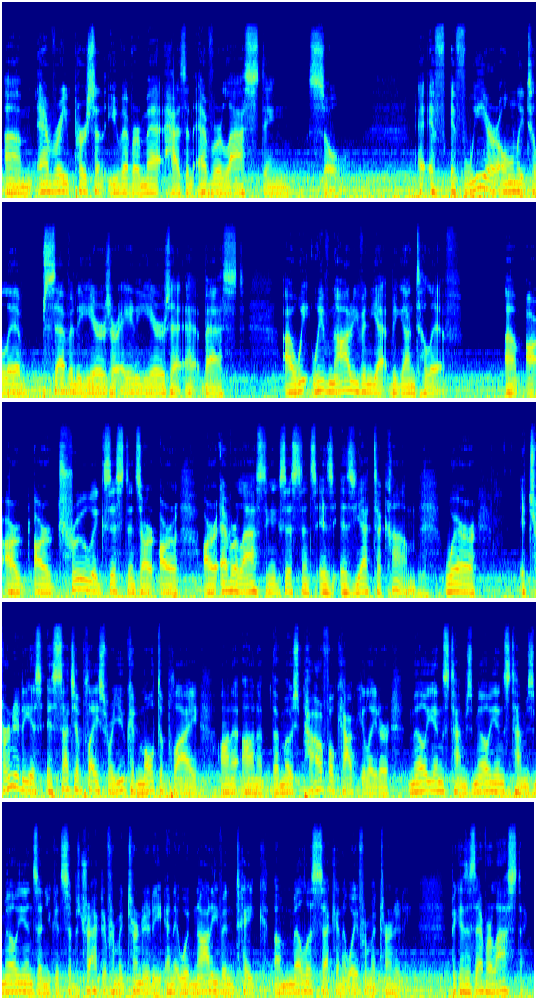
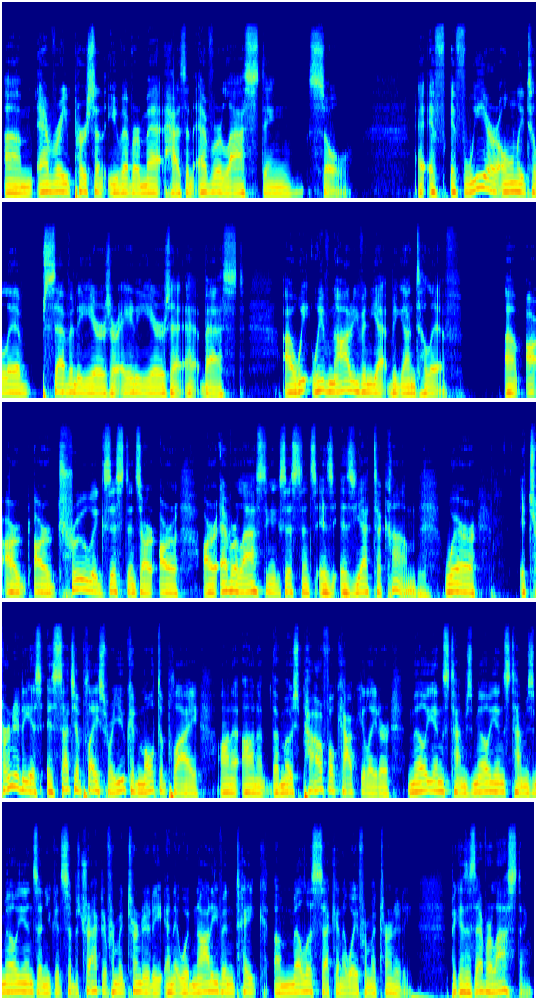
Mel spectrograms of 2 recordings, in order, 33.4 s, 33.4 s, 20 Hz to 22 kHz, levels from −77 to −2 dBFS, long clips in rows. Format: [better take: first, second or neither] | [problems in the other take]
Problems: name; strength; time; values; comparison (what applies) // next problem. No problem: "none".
second | low rumble; noticeable; throughout; 15 dB below the speech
